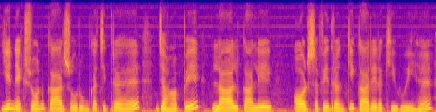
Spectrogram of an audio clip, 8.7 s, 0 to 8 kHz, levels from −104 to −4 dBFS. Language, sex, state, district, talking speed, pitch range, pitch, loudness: Hindi, female, Jharkhand, Ranchi, 130 wpm, 200-220 Hz, 205 Hz, -15 LUFS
